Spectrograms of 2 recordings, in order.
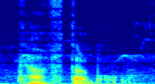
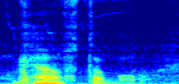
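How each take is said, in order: Both takes have the same delivery.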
